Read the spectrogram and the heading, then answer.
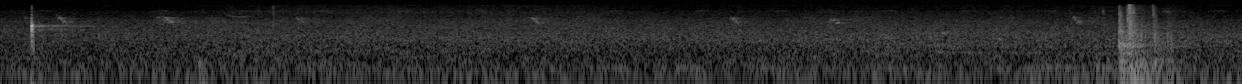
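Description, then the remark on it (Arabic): A house door is opened near the end, a brief rattling clunk that stands out over a steady, hissy background with faint chirps. No one speaks. “ممكن بعد إذنك تجي وتفتحي الباب شوي؟”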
